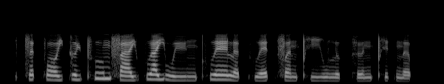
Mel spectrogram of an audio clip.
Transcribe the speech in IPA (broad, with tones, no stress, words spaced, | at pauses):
t͡sɐ˨˥t̚fɔː˨jkɵ˧ɥpʰuː˥m faː˧jkʷaː˥j wyː˨ŋkʷʰɛː˥lɐ˨t̚kʷɛː˨˥t̚ fɐ˧npʰiː˨wlʊ˨k̚ hɵ˨˧npʰɪ˧k̚n̪ɐ˨p̚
